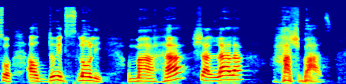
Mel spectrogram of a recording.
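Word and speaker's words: Maher-shalal-hash-baz: This is a hard name to pronounce, so I'll do it slowly. Mahashalala Hashbaz. Mahashalala Hashbaz.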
